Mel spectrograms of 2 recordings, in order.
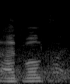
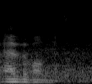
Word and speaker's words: Eðvald: It's not printed here, but it's a special kind of D in the Icelandic language, right? It is called an F. F. The way I pronounce it is Eðvald. Eðvald. Like a soft TH sound.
